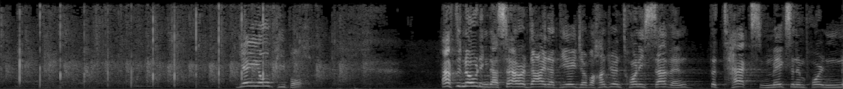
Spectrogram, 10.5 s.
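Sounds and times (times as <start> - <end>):
Baptist church congregation scattered clapping: 0.0 - 4.8
speech: 3.0 - 3.9, 5.5 - 10.5.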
